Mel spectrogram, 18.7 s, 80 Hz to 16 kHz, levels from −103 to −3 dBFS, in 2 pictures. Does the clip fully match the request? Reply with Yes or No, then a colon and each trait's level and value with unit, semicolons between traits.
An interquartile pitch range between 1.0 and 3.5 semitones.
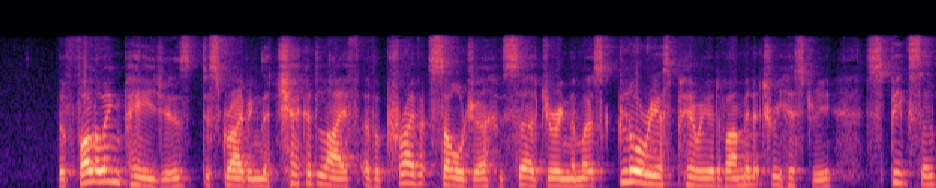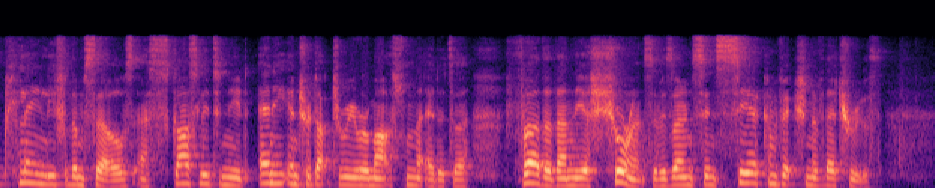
No: average, 4.2 semitones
